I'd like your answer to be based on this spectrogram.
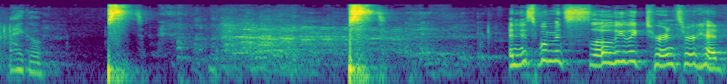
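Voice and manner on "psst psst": sharp hissed attention call; furtive psst. Retold or imitated. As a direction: hiss discreetly to someone nearby. Getting attention between plane seats.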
